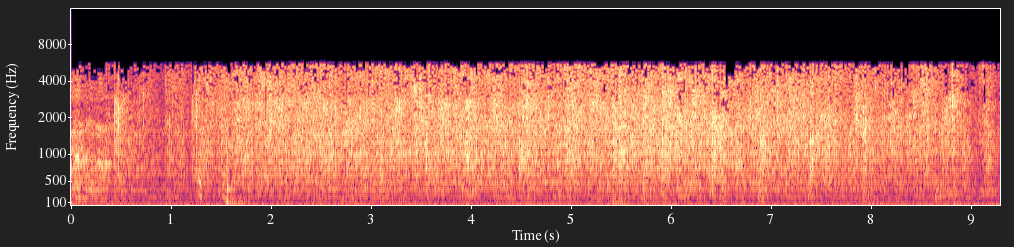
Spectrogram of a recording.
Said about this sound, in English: I think that's a dead heat, the amount that you gave in the way of applause to Dennis and to Frank, so I'm going to share the marks between them.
